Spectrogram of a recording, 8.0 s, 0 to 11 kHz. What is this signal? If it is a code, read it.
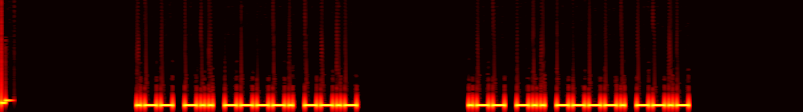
Morse code, heard as a keyed tone, about 30 wpm, 700 Hz. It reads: WD9Q WD9Q
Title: Call Signs Repeated 3x - 30wpm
